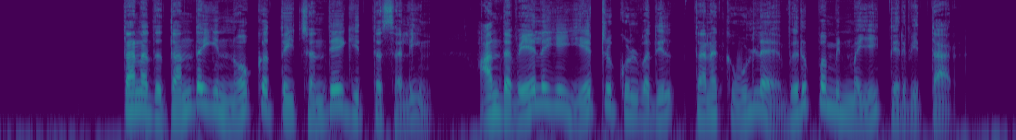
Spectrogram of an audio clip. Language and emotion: Tamil, neutral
